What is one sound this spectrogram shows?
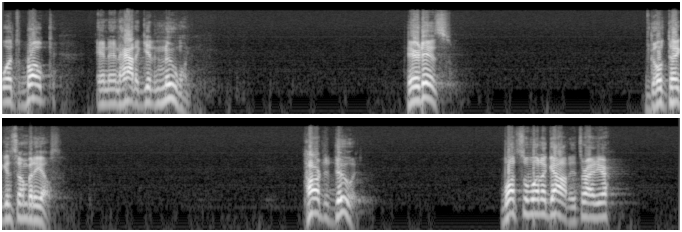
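A man preaches through a microphone in short bursts with long pauses, in a large echoing hall.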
